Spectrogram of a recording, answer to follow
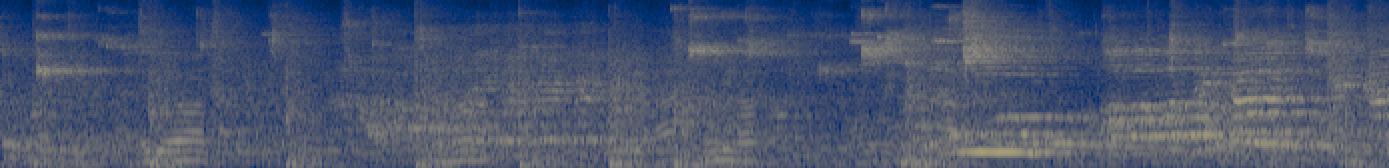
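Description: A basketball being dribbled on a hardwood gym floor, with players' voices calling out, echoing in the large hall.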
